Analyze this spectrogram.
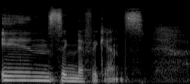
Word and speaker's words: insignificance: And notice the syllable stress is on that in. So insignificance.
